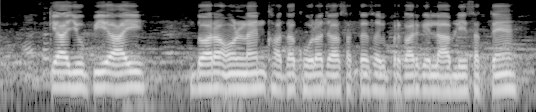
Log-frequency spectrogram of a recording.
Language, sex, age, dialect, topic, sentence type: Hindi, male, 18-24, Garhwali, banking, question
